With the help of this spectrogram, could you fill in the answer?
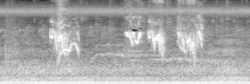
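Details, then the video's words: Pet budgerigar pair: a scratchy chirp, a short pause, then three bright high chirps in quick succession, with a steady low electrical hum beneath. "Budgie Sounds: Birds Singing You to Sleep"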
